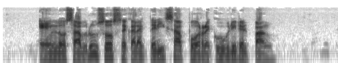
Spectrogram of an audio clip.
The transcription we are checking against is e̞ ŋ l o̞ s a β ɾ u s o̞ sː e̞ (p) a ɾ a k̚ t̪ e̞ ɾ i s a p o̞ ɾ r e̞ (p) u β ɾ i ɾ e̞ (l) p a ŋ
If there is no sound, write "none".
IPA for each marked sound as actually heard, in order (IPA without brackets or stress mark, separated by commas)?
k, k, l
